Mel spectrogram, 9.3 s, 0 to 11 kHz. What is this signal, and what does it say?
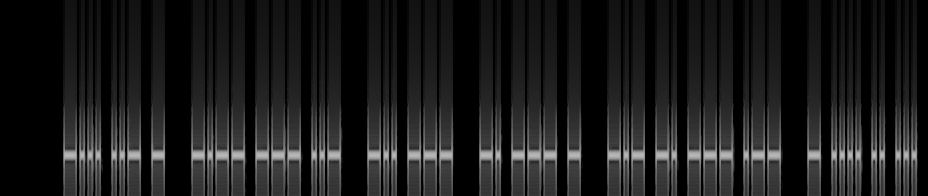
Morse code, heard as a keyed tone, about 30 wpm, 700 Hz. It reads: BUT YOU DO NOT KNOW THIS
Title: Sentences from Top 600 Words 30wpm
